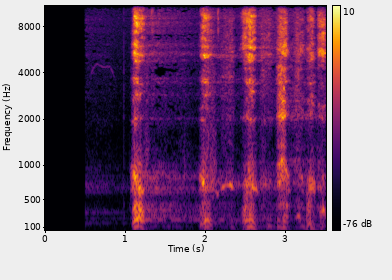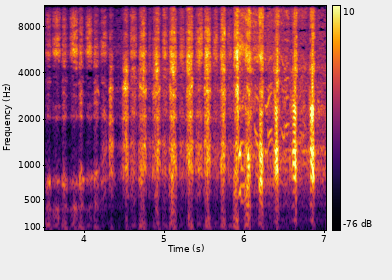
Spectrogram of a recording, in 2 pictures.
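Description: Stage soundtrack effect: after about a second of silence, a loud hit, then a few scattered strokes that turn into a rhythmic pulse, speeding up and growing louder toward the end.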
